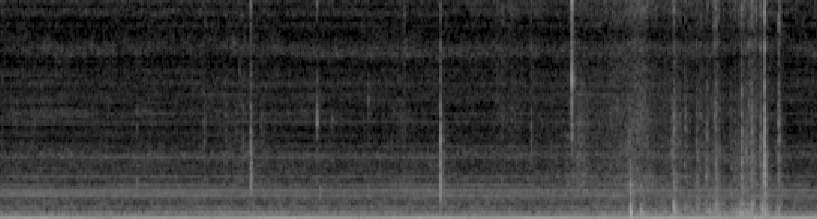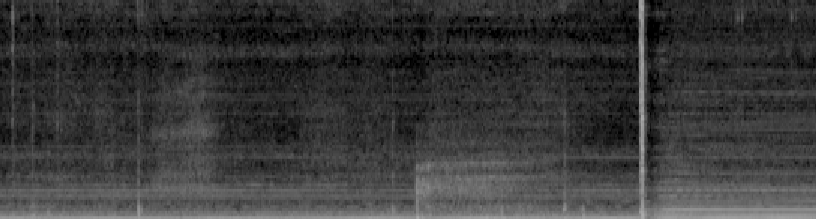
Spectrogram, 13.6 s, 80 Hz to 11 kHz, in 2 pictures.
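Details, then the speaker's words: Trane package heat pump on a no-heat call at about 30 degrees: 240 V reaches the blower yet there is only a steady low electrical hum with no fan whoosh; blower and condenser fan motors not running, a bad fan motor suspected over a capacitor. "Getting 240 to our blower, but now it sounds like our condenser fan motor's not running either."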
